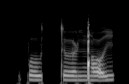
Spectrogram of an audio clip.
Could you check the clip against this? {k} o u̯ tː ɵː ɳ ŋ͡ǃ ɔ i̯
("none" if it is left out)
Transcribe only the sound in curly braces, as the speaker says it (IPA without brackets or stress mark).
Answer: p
